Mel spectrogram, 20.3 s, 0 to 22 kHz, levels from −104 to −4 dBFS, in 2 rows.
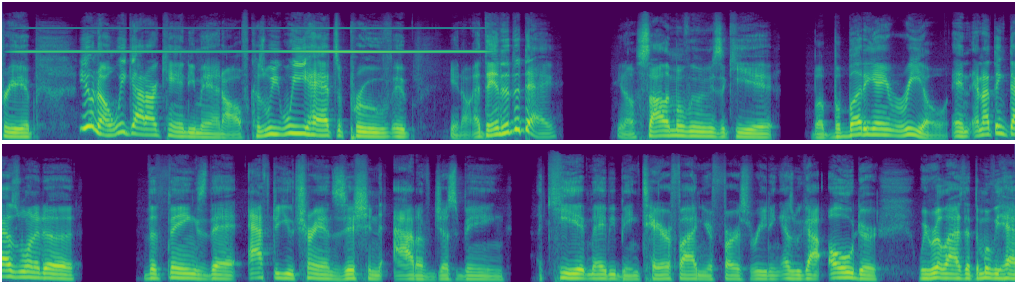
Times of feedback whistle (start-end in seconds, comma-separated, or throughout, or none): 0.00-4.97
